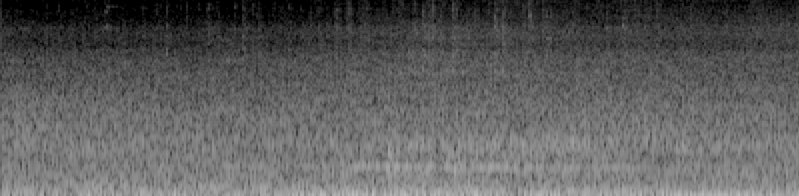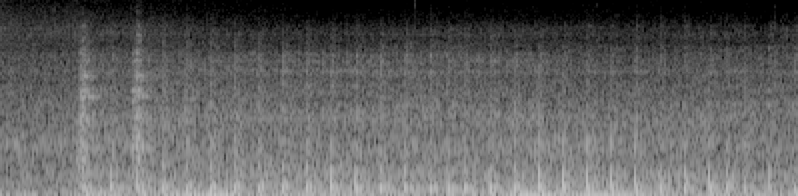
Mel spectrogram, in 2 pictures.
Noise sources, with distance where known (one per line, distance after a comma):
engine of unclear size
hoe ram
